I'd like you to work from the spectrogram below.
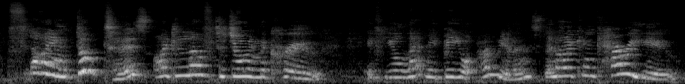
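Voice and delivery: put-on thrilled young dragon; excited Zog. A narrator's reading. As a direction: offer eagerly. Zog eagerly joins.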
